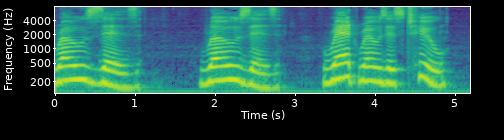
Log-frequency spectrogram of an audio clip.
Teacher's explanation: 浊辅音，所以不要发成 rose，应该是 roserose。那在变复数呢，加了一个元音，又加了一个浊辅音的 z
